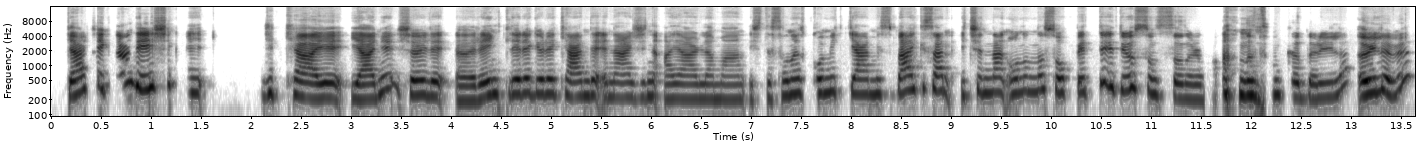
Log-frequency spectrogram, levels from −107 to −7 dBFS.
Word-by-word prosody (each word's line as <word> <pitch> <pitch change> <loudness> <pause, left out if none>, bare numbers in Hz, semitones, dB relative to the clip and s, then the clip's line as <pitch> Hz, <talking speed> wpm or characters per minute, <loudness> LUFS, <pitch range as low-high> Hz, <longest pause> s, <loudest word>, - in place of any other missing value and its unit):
Gerçekten 335 - +3
değişik 365 +3 +6 0.2
bir 280 - -5 0.6
hikâye 230 -4 +2
yani 215 - +1
şöyle, 250 -3 +1
ııı 190 0 -2
renklere 265 +4 +2
göre 265 0 -1
kendi 245 0 0
enerjini 225 0 -4
ayarlaman, 210 0 -7
işte 205 +2 -9
sana 245 +5 -2
komik 280 +1 -3
gelmesi, 260 -1 -2
belki 315 +5 +2
sen 305 -3 -1
içinden 275 +3 -2
onunla 290 +4 -5
sohbet 280 +2 -3
de - - +3
ediyorsun 335 -4 0
sanırım 210 -5 -5 0.2
anladığım 255 -1 +1
kadarıyla, 225 - -4
öyle 270 +3 +7
mi? 245 - -4
255 Hz, 125 wpm, -23 LUFS, 225-285 Hz, 0.6 s, öyle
